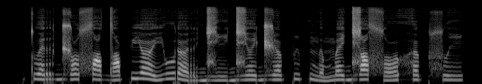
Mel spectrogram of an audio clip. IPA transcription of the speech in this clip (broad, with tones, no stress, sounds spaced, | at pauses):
tʷ ɛ˧ r d͡ʒ u˧ sˤ ə˧ dˤ œ˨˦ p j œ˦˨ j u˦ ɾ œ˨ r d͡ʑ i˧ d͡ʑ ə˦ e̯ d͡ʒ œ˦ p i˦ p n ə˨ m ɛ˦ d͡ʑ ə˦ sˤ u˨˦ h œ˦ p sʷ i˦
